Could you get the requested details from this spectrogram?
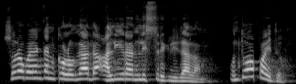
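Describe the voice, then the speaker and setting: Animated pastor preaching a sermon. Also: medium pitch, very fast. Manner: dramatic swings between soft and loud; animated, acts out prayers and cries. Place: church service.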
